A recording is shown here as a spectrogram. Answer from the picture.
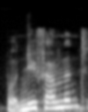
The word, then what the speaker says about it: Newfoundland: I think it was actually in, Newfoundland? Is that how you say it? – Yeah. – Newfoundland? – Yeah. They would probably say it like that.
